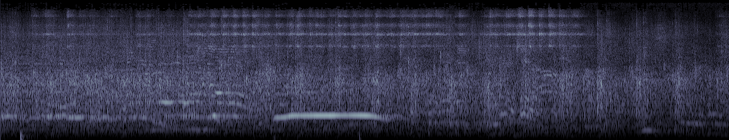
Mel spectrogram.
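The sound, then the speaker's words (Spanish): A church audience claps hands in praise during a bilingual English and Spanish service. The applause is steady and dense, with voices rising over it. “Come on, let's stop and give God some praise. Vamos a parar y darle palmas al Señor.”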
